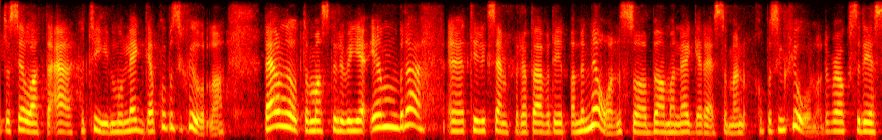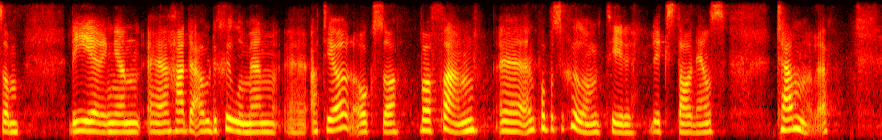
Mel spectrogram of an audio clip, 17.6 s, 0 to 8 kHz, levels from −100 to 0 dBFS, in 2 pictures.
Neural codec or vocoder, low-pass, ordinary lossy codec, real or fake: codec, 24 kHz, 0.9 kbps, WavTokenizer, medium speech release version 1; 7.2 kHz; Opus, 16 kbps; fake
